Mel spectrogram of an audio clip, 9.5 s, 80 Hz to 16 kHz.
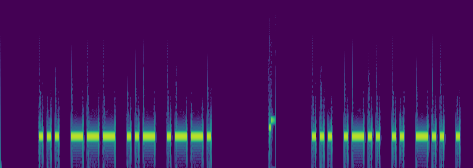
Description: Morse code, heard as a keyed tone, about 15 wpm, 700 Hz. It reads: SOUP SLIDE
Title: Sentences from Top 1600 Words - New Word Drill Alt - 15wpm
